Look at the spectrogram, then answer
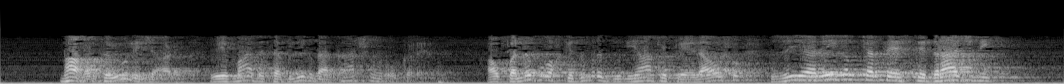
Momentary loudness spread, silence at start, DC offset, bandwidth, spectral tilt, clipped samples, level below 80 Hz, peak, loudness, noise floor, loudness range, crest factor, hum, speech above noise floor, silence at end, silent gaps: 16 LU; 0 s; 10%; 4.1 kHz; -10.5 dB/octave; under 0.1%; -42 dBFS; -2 dBFS; -19 LUFS; -39 dBFS; 7 LU; 18 dB; none; 21 dB; 0 s; none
